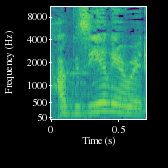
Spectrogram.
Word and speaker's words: auxiliary: 这里注意一下 auxiliary 的发音，重音在 x 这个字母上，而这个 x 发音 gz，它会产生拆分，并分别和前后的元音更紧密的连接。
